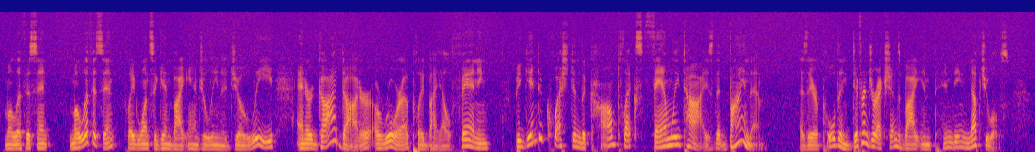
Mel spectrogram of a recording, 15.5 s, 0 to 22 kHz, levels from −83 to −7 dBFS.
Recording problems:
hiss; noticeable; throughout; 15 dB below the speech

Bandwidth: 15.5 kHz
